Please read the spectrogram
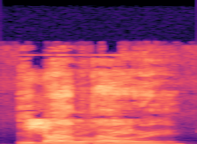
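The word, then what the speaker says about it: Ibrahim Traoré: Do you pronounce his name Ibrahim for me, please? Traore. Huh? Ibrahim Traore.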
